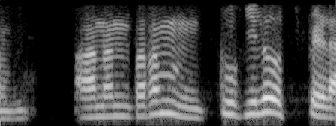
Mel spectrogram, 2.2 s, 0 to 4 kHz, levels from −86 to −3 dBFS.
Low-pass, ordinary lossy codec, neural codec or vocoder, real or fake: 3.6 kHz; none; none; real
